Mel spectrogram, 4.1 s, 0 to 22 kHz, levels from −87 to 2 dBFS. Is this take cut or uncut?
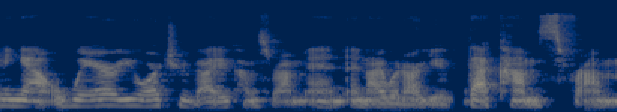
cut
